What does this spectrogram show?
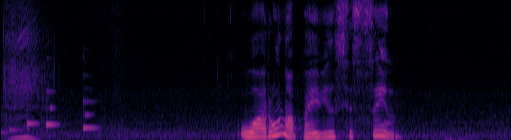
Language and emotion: Russian, positive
